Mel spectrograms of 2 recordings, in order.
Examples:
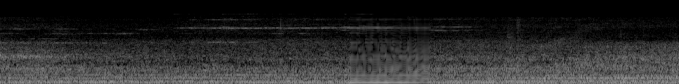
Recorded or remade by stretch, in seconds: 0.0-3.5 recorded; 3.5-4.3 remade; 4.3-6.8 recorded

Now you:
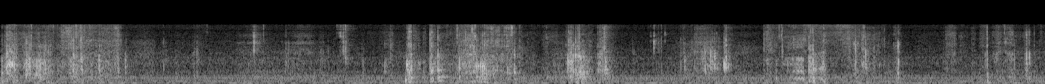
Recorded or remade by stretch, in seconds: 0.0-10.5 recorded

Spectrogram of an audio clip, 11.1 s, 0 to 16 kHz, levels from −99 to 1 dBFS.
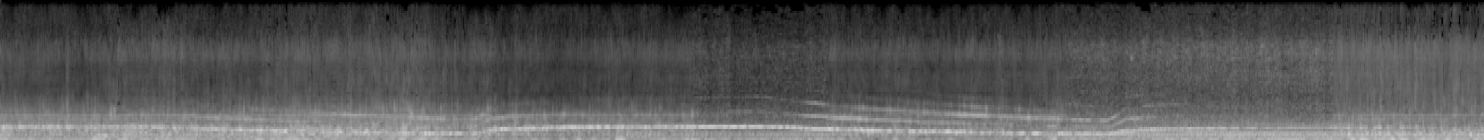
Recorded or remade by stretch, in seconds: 0.0-5.2 remade; 5.2-6.2 recorded; 6.2-8.0 remade; 8.0-10.0 recorded; 10.0-11.1 remade

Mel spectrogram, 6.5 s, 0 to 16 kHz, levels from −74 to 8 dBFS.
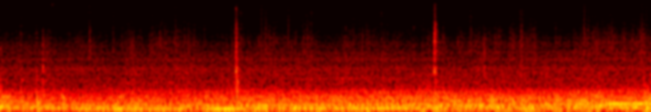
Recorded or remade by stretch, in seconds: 0.0-6.5 recorded

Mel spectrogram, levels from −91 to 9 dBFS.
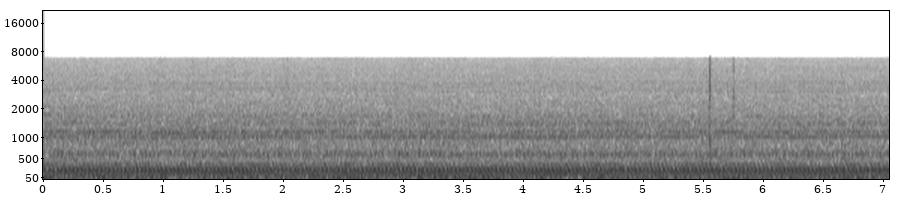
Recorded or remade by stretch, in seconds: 0.0-3.3 remade; 3.3-3.7 recorded; 3.7-4.7 remade; 4.7-7.1 recorded

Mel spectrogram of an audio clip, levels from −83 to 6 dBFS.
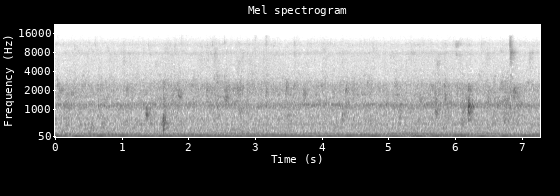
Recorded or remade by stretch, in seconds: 0.0-5.3 recorded; 5.3-6.2 remade; 6.2-7.3 recorded

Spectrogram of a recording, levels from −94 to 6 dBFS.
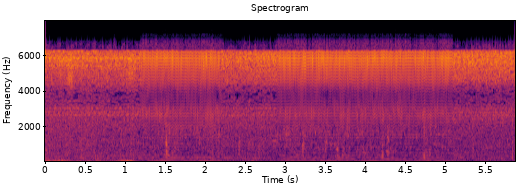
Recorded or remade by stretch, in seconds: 0.0-1.2 recorded; 1.2-2.2 remade; 2.2-2.9 recorded; 2.9-5.1 remade; 5.1-5.9 recorded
